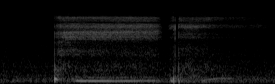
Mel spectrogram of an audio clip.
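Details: Pet dog, male, asleep indoors and twitching in his sleep, snoring: a long breathy hiss of about one second with a low steady hum underneath, then a shorter second breath that trails into a soft rising tone.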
